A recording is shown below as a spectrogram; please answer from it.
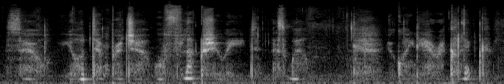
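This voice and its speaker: A woman voicing a gentle, curious alien doctor in an ASMR medical roleplay, whispering soothing, softly formal instructions. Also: unhurried, close to an everyday voice. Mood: soothing, clinical. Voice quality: breathy whisper.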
